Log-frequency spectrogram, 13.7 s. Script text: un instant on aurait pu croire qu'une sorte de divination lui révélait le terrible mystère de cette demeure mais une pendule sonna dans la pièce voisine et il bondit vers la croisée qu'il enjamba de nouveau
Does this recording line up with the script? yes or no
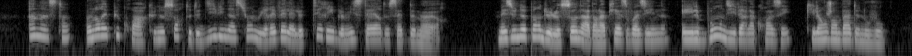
yes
